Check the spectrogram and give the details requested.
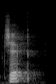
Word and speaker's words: TJEP: La marque en question c'est Chep, ça se prononce Chep, ça s'écrit T-J-E-P, et en danois ça veut dire vite.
